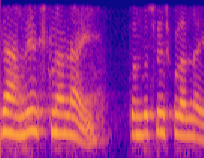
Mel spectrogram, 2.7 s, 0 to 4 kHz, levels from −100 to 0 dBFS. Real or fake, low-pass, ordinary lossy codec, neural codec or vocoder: fake; 3.6 kHz; none; codec, 16 kHz, 16 kbps, FreqCodec, smaller model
